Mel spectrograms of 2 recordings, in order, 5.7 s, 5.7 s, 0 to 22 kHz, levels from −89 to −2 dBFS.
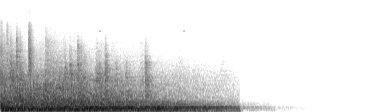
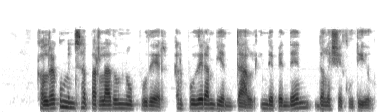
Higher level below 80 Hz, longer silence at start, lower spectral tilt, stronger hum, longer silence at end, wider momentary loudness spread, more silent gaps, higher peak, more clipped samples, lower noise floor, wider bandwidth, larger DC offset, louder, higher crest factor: first, -34 dBFS vs -60 dBFS; second, 0 s vs 0.55 s; first, -11 dB/octave vs -3.5 dB/octave; neither; first, 2.1 s vs 0.05 s; first, 13 LU vs 7 LU; neither; about the same, -2 dBFS vs -4 dBFS; neither; first, under -90 dBFS vs -73 dBFS; second, 5.2 kHz vs 7.8 kHz; neither; first, -17 LUFS vs -21 LUFS; about the same, 16 dB vs 18 dB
